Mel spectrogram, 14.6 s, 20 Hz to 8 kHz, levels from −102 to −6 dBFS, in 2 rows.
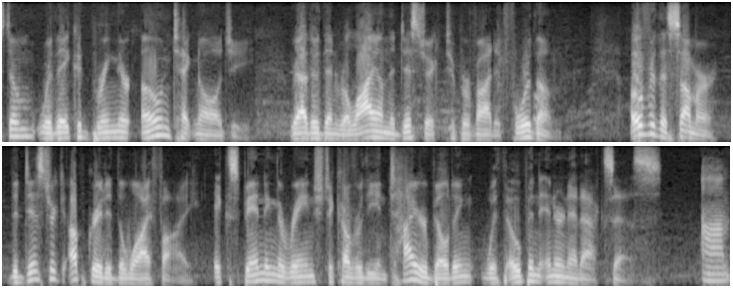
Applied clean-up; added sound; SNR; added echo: none; none; none; none.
